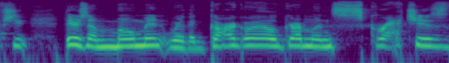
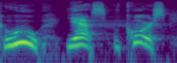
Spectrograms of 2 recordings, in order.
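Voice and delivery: higher, pleased "ooh" of approval; mock delighted approval; 4 semitones higher, 6 dB louder than usual. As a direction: coo approval like a smug executive. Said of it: "it's like".

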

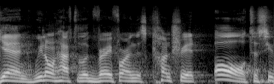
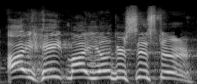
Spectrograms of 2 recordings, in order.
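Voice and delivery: mock yell; 10 semitones higher, 3 dB louder, slower than usual. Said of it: "she always yells out".

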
